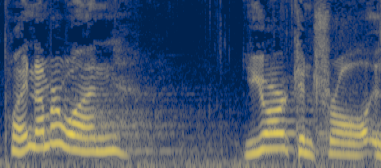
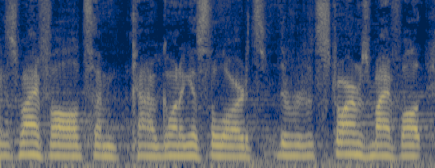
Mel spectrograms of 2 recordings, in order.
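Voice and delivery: sheepish confession; 5 semitones lower, 6 dB quieter than usual. Retold or imitated. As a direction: lower and softer, a guilty admission. Jonah confessing to sailors.

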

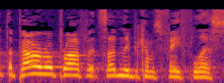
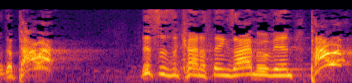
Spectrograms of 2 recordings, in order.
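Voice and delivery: hammed-up excitement; 3 semitones higher, 4 dB louder than usual. Preacher acting Elijah loving the mighty wind, hammed-up excitement. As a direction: play a thrilled prophet, voice leaping way up. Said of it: "He's all excited".

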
